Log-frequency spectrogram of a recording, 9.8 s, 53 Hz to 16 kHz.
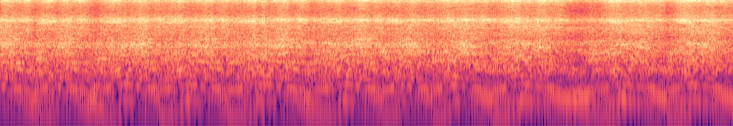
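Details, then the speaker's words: Honda CB150R (new LED) with misfiring ("brebet") at low and high rpm; after injector cleaning, spark plug cap and fuel pump filter (pressure near 40, idle normal), throttle blips rise and fall cleanly with no stutter, more responsive, smooth revving. "jadi untuk gasnya lebih responsif udah nggak ada brebet lagi"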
